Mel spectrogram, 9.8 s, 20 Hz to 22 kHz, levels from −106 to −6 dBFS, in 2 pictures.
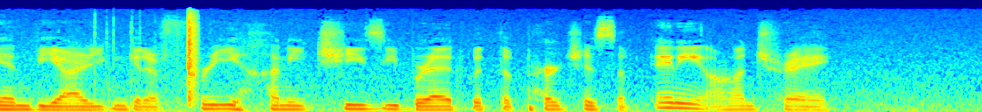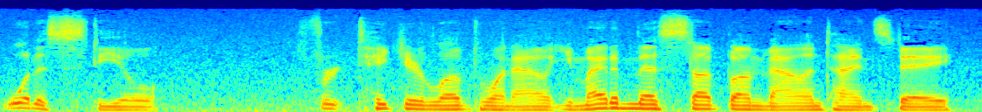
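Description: A speech recording with cable scratch noise from 0.48 to 1.12 s, just before "honey cheesy bread with". Dense, uneven scratching rides over the audio at roughly speech level. A worn cable or connector being moved, with its contact resistance jumping about, is the likely cause.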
